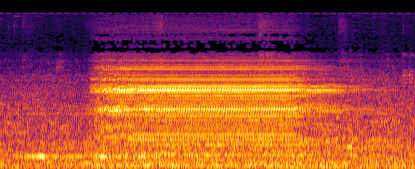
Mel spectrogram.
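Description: Arena buzzer sounding one loud, steady tone for about two seconds, starting about a second in.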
